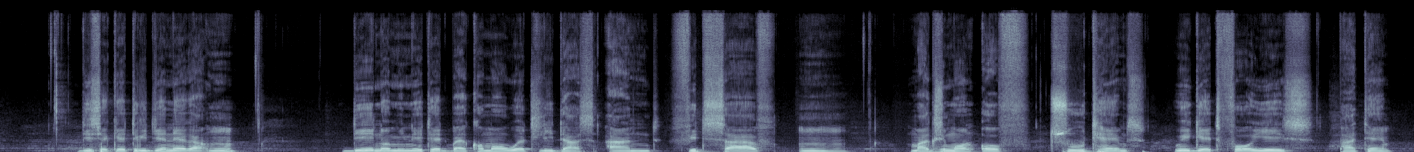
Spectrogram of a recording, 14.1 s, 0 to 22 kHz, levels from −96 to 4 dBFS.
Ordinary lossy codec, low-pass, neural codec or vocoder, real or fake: none; none; vocoder, 48 kHz, 128 mel bands, Vocos; fake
